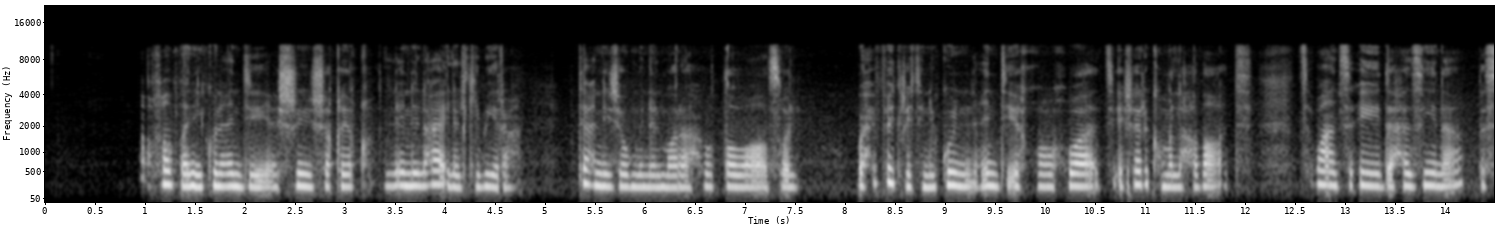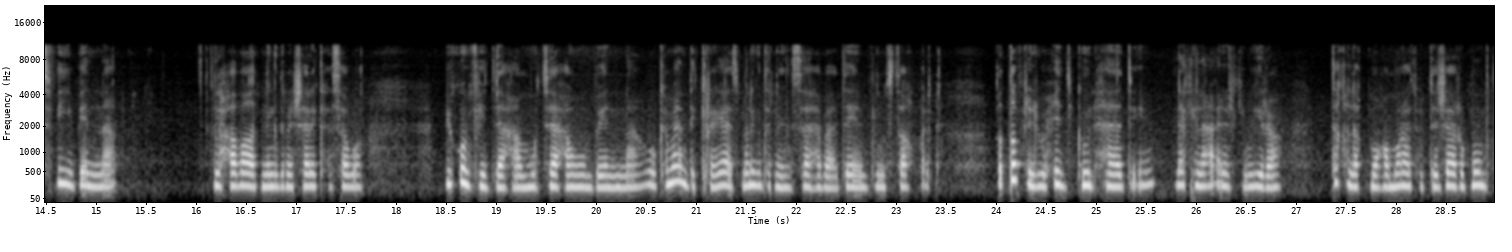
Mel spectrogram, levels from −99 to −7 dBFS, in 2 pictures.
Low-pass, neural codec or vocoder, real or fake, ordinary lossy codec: none; none; real; none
